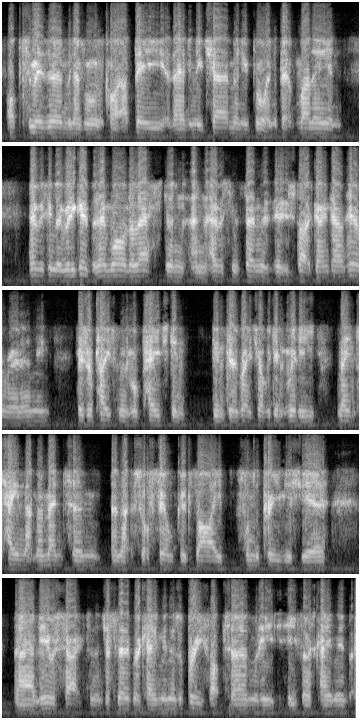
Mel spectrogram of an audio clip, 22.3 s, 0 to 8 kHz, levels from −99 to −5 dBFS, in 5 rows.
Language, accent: English, British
